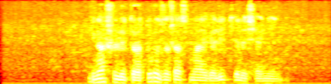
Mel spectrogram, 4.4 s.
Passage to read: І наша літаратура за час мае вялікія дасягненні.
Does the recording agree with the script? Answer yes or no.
yes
